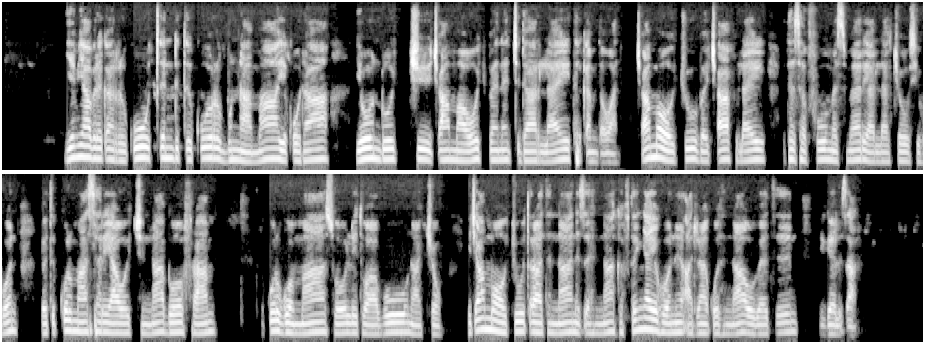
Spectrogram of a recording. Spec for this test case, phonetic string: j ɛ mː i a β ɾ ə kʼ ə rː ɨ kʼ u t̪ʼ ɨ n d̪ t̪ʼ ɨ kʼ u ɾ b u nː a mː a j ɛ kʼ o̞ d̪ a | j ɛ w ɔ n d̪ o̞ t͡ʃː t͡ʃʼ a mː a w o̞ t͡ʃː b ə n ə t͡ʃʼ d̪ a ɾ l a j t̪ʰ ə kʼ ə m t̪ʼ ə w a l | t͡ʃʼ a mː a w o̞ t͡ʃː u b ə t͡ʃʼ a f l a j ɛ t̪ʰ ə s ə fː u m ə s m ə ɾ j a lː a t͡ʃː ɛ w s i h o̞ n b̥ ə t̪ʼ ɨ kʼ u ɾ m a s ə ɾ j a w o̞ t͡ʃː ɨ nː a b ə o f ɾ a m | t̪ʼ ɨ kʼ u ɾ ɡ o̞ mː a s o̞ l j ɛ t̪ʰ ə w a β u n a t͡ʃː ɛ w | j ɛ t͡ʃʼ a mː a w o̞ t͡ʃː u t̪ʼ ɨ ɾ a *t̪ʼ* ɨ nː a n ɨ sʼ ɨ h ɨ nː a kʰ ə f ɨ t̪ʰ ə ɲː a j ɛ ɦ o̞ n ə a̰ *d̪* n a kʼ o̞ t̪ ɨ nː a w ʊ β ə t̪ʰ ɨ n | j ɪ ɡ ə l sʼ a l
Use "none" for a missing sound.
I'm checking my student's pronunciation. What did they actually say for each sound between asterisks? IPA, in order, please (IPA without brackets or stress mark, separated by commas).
t̪, d̪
